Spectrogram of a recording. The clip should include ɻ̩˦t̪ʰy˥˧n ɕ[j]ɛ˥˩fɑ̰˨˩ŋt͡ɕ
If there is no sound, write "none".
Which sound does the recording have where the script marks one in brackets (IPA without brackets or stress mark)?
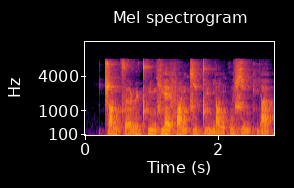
ɥ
